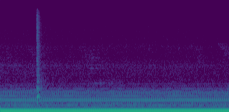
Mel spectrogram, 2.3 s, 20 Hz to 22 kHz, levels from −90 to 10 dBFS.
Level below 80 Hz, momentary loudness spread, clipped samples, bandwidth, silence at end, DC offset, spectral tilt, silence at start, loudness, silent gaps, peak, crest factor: -32 dBFS; 0 LU; under 0.1%; 3.2 kHz; 0 s; under 0.1%; -8 dB/octave; 0 s; -37 LUFS; none; -26 dBFS; 6 dB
